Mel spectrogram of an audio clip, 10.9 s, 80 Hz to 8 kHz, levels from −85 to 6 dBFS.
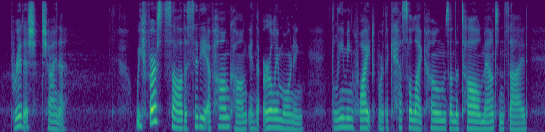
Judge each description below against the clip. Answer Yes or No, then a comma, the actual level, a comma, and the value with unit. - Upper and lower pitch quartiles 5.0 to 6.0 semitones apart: No, average, 3.0 semitones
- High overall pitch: No, medium, 175 Hz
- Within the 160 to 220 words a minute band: No, average, 145 wpm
